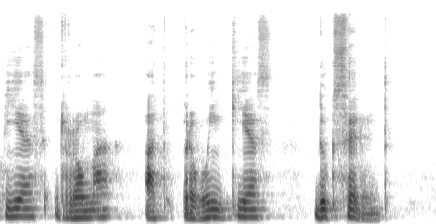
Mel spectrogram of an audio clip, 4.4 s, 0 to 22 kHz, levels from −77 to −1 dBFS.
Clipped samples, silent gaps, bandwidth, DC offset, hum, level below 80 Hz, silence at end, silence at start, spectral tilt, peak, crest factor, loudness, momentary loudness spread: under 0.1%; none; 18 kHz; under 0.1%; none; -74 dBFS; 0.5 s; 0 s; -6.5 dB/octave; -6 dBFS; 20 dB; -26 LUFS; 12 LU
